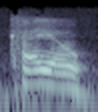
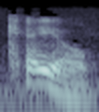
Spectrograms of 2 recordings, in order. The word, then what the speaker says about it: Keio: And here is a tape that I recorded while I was sitting 14 stories above Tokyo in a fantastic hotel called Kayo Plaza, or Keio Plaza, it's more properly pronounced. It's spelled K E I O, and it's the tallest building in Japan.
